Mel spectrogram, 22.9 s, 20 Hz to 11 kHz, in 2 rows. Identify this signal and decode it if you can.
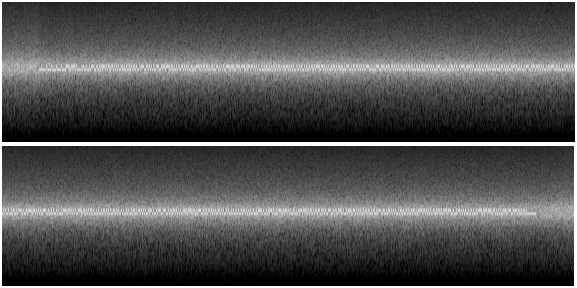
RTTY (75 baud, 170 Hz shift), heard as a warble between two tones, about 2200 Hz centre, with radio static and a narrow filter. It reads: 19832 61279 93502 65200 54553 16222 77785 22092 91942 62060 31187 67611 36793 29678 16575 91715 58211 87116 37992 44096 87117 15131 63422 92474 20090 27703 66391 71534 49360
